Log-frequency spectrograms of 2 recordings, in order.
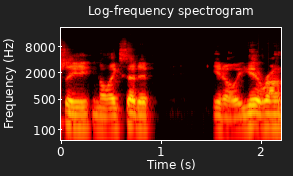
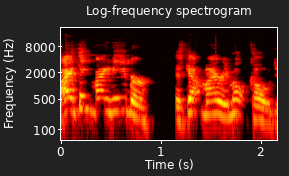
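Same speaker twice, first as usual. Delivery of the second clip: higher, whiny lady customer; mimicking the lady; 10 semitones higher than usual. Tech mimics the fussy lady customer, high and whiny. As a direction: play the complaining customer. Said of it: "She goes".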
